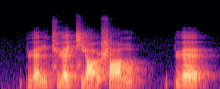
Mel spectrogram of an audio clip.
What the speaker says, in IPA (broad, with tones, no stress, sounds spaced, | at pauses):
p ɥ ɛ˨˦ n t͡ɕ ɥ ɛ˦ t͡ɕ j ɑ̰˨˩ ʊ̯ ʂ ɑ˨˦ ŋ | p ɥ ɛ˥˨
